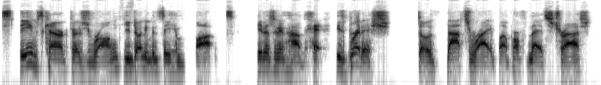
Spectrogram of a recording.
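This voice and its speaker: A man's voice: lowish voice, moderate pace, no room sound, muffled recording. A man talking casually as a podcast panelist, blunt and opinionated, prone to swearing.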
